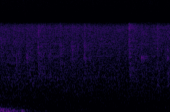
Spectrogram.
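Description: Near silence: room tone, with a few faint computer keyboard clicks from typing.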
